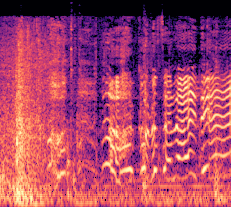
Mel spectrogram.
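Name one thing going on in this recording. A young woman speaks pleadingly, close by.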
